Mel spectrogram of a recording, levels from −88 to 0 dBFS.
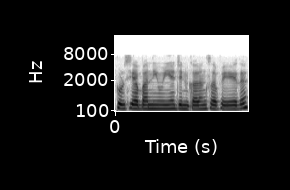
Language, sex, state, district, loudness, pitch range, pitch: Hindi, female, Uttarakhand, Tehri Garhwal, -13 LUFS, 190-205 Hz, 200 Hz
